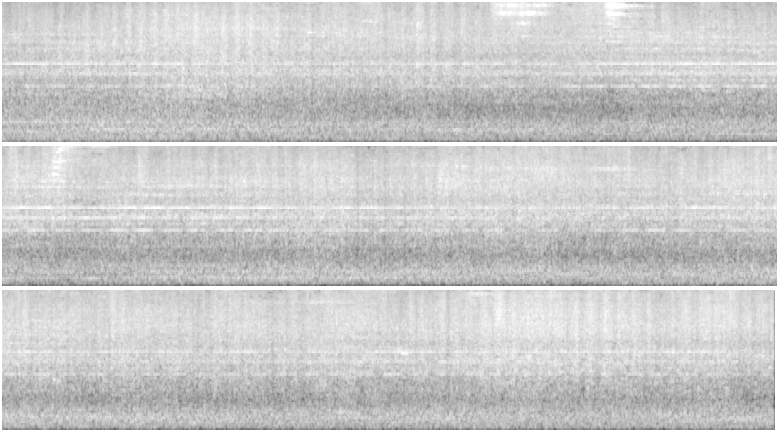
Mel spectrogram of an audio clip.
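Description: Freight train cars rolling past close by, wheels clattering over the rail joints, with a steady high-pitched wheel squeal running under the rumble.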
